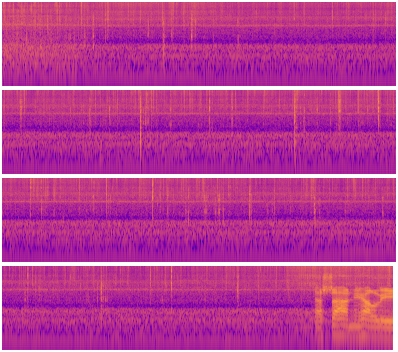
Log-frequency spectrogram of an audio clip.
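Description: A fork clicks and scrapes against a metal plate.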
